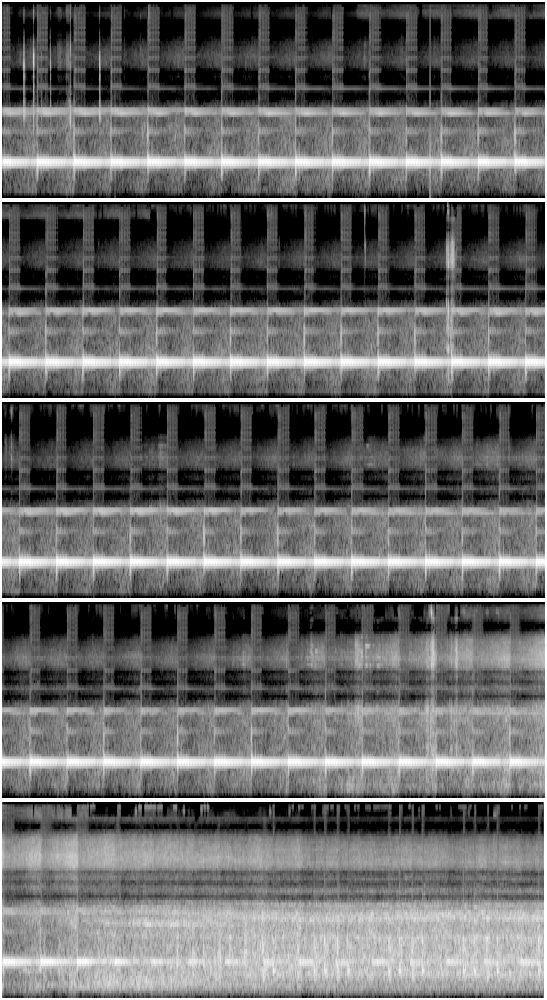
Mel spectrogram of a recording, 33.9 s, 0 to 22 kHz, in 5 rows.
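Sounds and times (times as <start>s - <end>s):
level crossing warning bell: 0.0s - 33.9s
freight train rumble: 23.9s - 33.9s.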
